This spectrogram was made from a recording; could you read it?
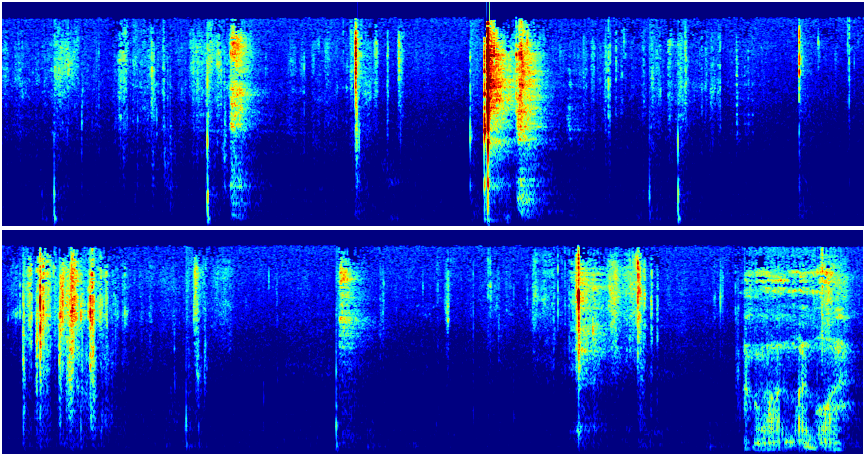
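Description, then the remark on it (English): Sheets of paper being shuffled as a speaker sorts papers that got mixed up, in several short, scattered rustling bursts separated by quiet gaps, ending in a longer, fuller rustle. No one speaks. “Hang in there, I got my paper mixed up.”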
